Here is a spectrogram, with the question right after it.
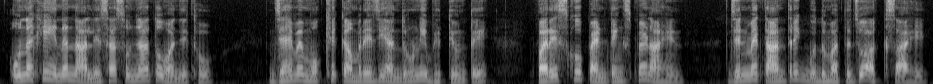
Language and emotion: Sindhi, neutral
